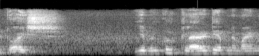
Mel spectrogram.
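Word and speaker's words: Deutsch: है डच और ड डॉश की स्पेलिंग है डी ई यू टी सी H Germany की लैंग्वेज को डॉश कहा जाता है कभी कभी वैसे जर्मन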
